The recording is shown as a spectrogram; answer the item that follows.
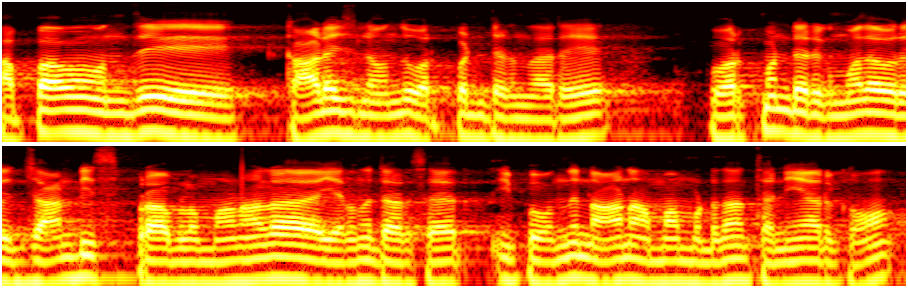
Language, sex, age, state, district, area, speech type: Tamil, male, 18-30, Tamil Nadu, Krishnagiri, rural, spontaneous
